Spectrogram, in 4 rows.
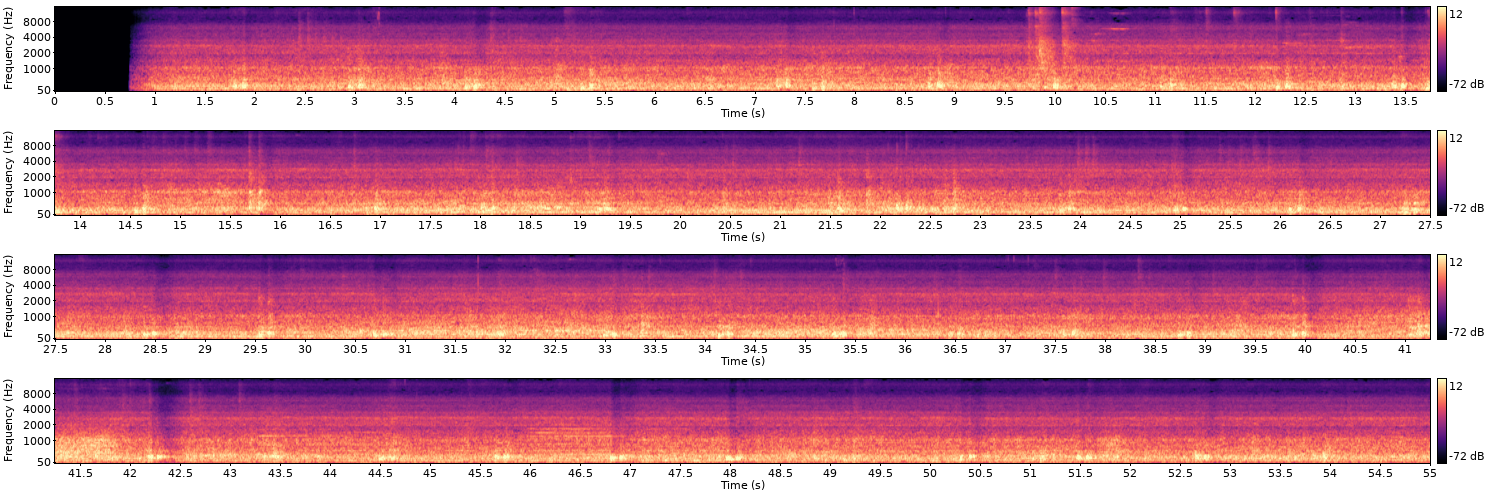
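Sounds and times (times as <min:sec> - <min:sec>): train wheels rumbling on rails: 0:00.8 - 0:55.0
sharp high squeak: 0:10.2 - 0:10.9, 0:12.2 - 0:13.2.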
